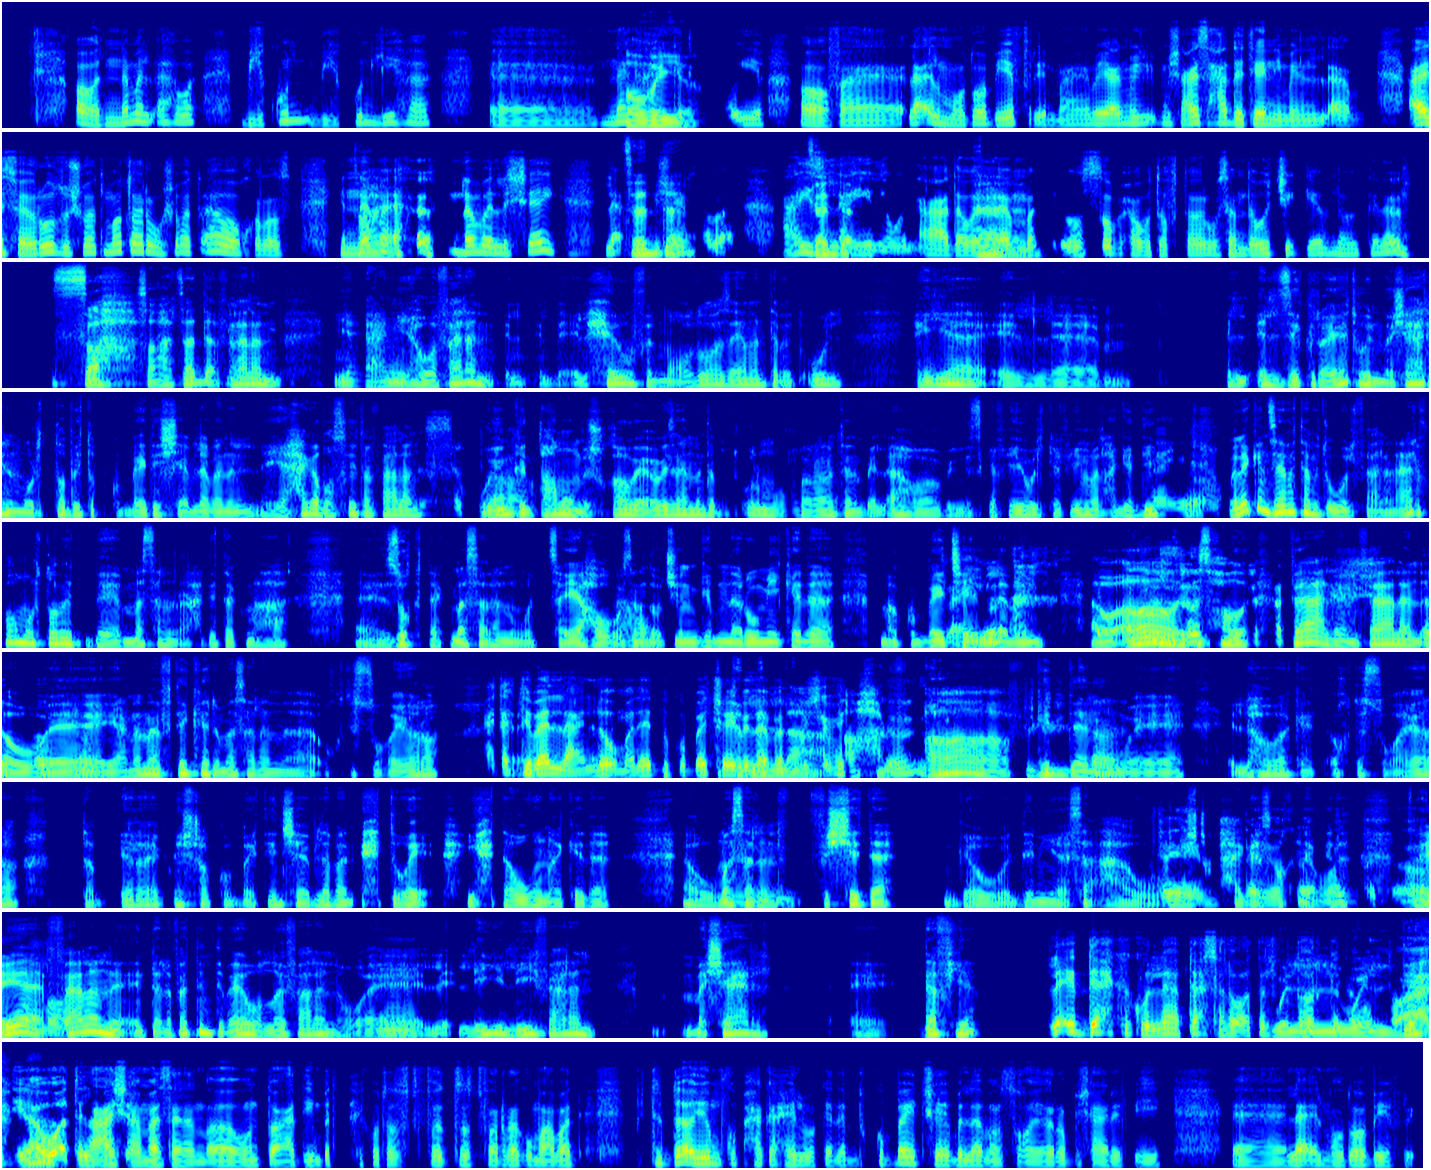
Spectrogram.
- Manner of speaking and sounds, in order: chuckle; chuckle; laughing while speaking: "بالضبط، مش ع"; unintelligible speech; laughing while speaking: "مش هم"; unintelligible speech; unintelligible speech; tapping
- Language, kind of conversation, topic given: Arabic, podcast, ايه طقوس القهوة والشاي عندكم في البيت؟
